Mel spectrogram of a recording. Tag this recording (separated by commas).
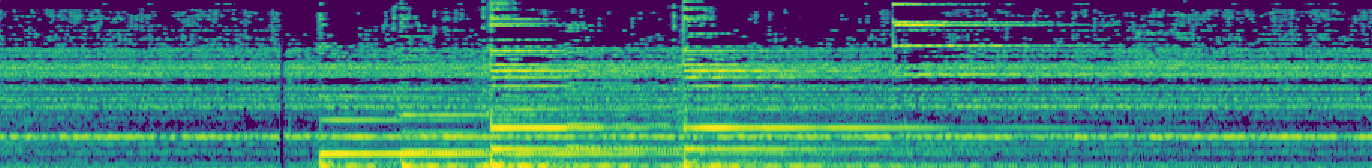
Music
